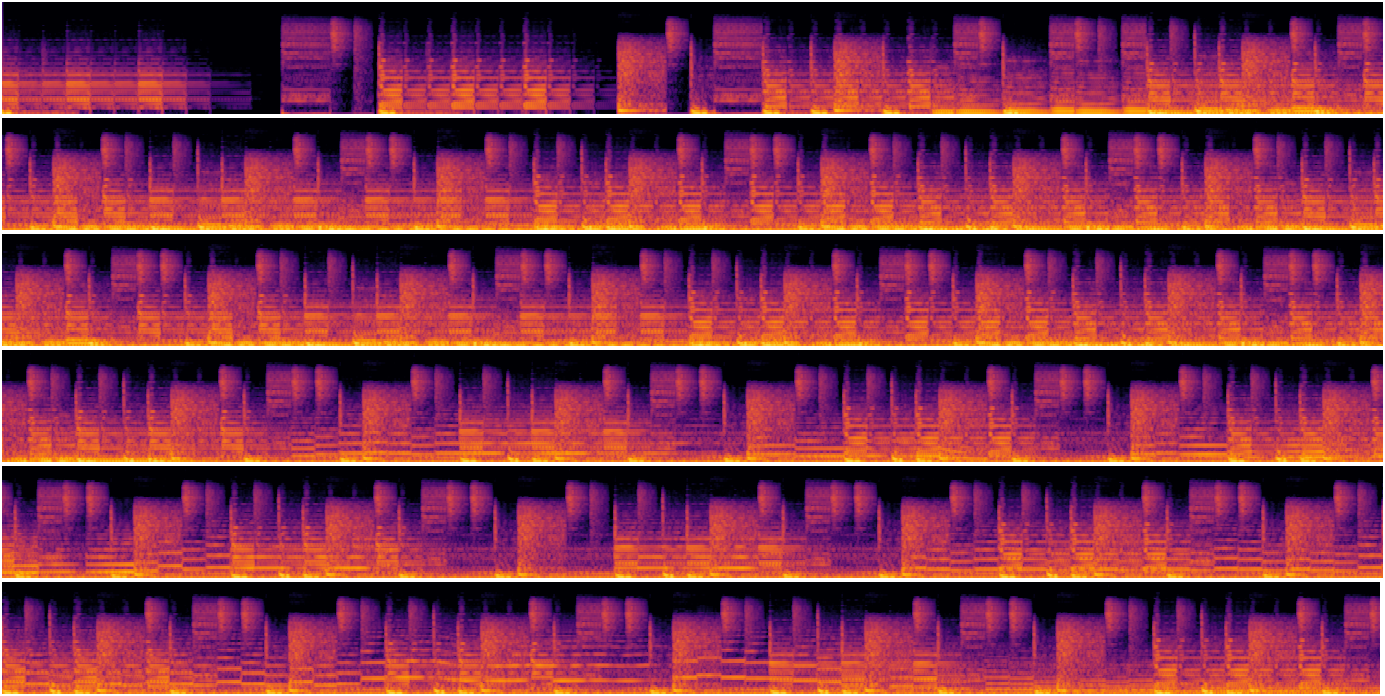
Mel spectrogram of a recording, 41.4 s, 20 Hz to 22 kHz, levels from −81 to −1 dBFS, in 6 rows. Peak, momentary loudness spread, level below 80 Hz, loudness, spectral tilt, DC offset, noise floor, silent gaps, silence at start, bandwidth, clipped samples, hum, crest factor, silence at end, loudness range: -2 dBFS; 5 LU; -22 dBFS; -19 LUFS; -5 dB/octave; under 0.1%; -39 dBFS; 1.30-1.39 s; 0 s; 12.5 kHz; under 0.1%; none; 14 dB; 0 s; 3 LU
